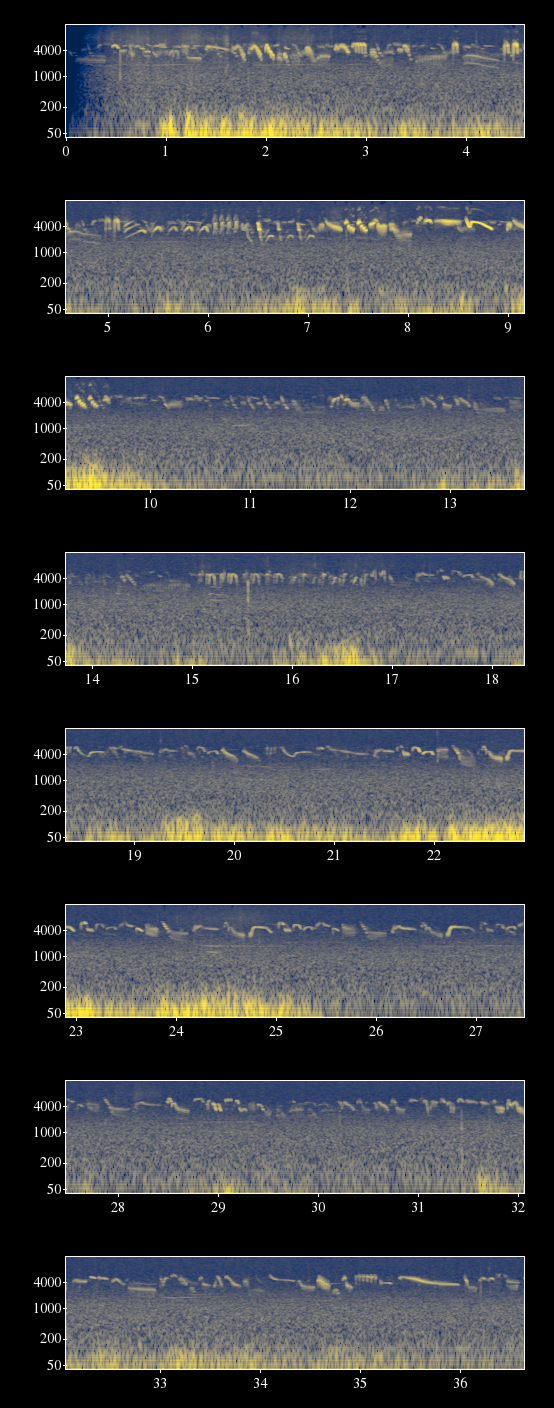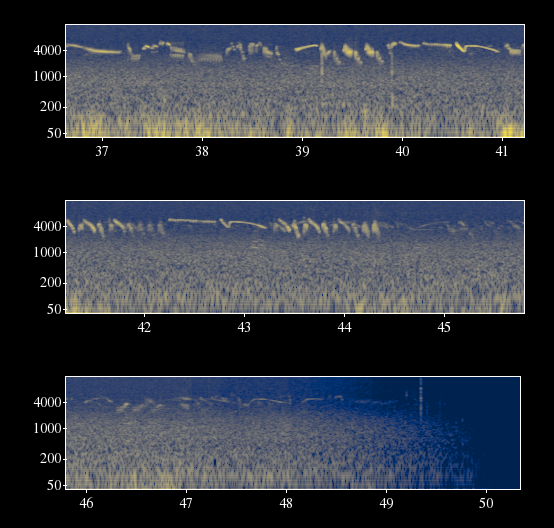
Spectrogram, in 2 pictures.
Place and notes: Where radar was developed during WWII.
